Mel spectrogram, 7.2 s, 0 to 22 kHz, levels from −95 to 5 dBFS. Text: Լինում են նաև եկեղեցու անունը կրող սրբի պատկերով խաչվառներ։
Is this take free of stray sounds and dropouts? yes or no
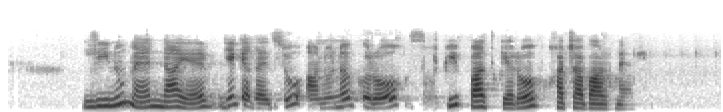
no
